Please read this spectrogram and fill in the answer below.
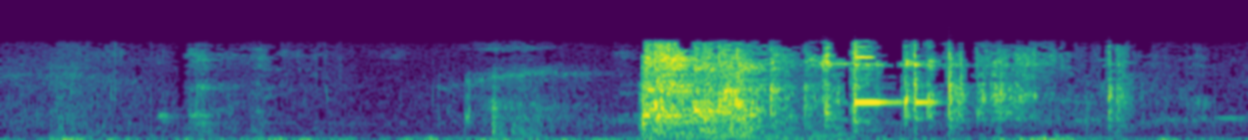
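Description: Scrap being handled: a loud jumble of knocks and rattles that starts about three seconds in and lasts a couple of seconds, as a plastic vacuum-cleaner tube and floor head are picked up.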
